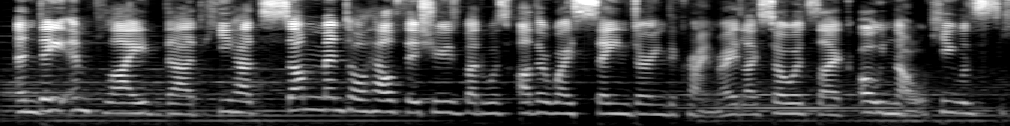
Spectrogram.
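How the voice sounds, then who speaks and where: A young woman tells a true crime case in loose, rambling chat, full of likes, uhs and self-corrections, with a casual swear here and there. Her voice is tired and fraying from long talking, and music plays clearly underneath. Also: mid-range voice. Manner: chatty, lots of fillers and restarts, swears casually. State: losing her voice. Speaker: true crime vtuber host. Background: background music.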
